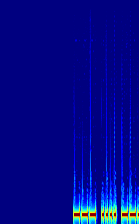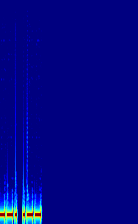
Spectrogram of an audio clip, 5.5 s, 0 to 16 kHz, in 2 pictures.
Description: Morse code, heard as a keyed tone, about 30 wpm, 700 Hz. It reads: OH9W
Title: DXCC-100 Call Signs - 4 Characters - Repeated 2x - 30wpm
